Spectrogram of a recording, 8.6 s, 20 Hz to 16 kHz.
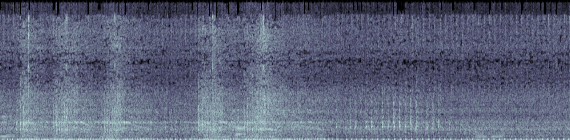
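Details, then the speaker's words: TVS Ntorq 125 BS6 scooter after top cover refitted to fix an engine sound problem: steady, even single-cylinder idle with smooth low beat, no knocks or rattles; engine now sounds healthy. "দেখতেই পাচ্ছ সাউন্ডটা কত সুন্দর এসছে।"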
